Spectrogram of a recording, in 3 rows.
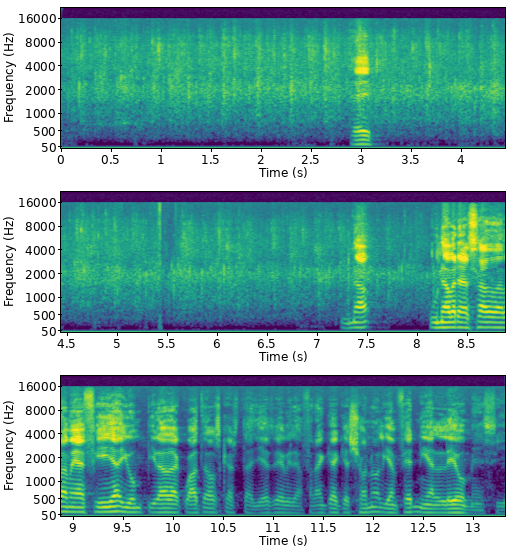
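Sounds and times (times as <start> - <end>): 
audience applause: 0.0 - 8.8
speech: 2.9 - 3.3, 7.2 - 13.3.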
